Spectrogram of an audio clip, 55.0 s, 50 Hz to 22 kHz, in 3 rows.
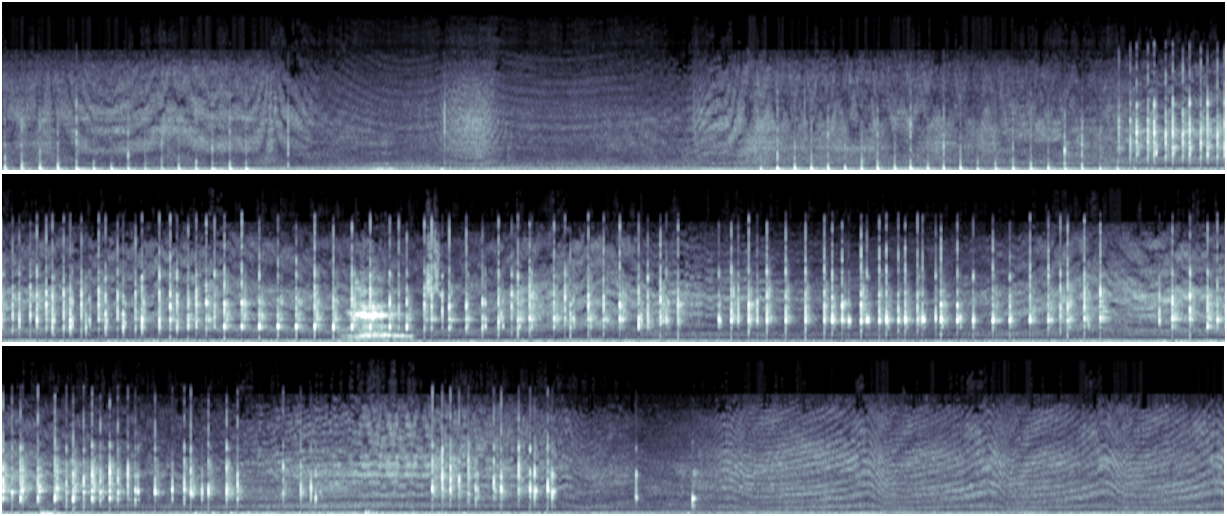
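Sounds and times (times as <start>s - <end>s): scratching and tapping clicks: 0.0s - 4.0s, 11.3s - 35.0s, 35.6s - 41.6s, 43.0s - 45.1s
soft hiss: 0.0s - 55.0s.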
